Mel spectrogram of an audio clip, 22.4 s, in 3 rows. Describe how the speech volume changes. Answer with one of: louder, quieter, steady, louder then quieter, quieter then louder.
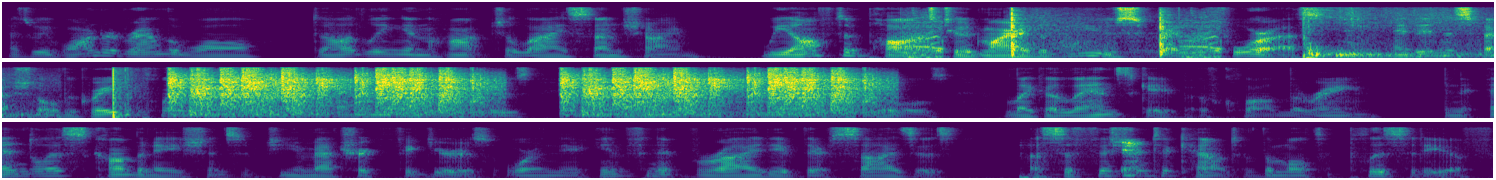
louder then quieter.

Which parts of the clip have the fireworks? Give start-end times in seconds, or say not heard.
4.5-11.9.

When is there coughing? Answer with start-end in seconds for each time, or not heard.
20.0-20.6.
